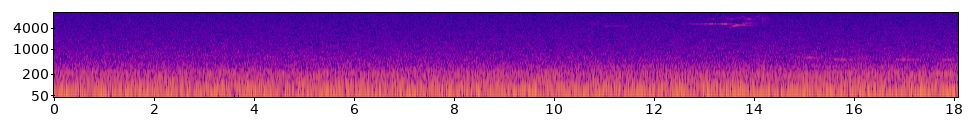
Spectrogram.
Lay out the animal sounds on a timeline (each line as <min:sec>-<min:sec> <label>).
0:10.9-0:11.5 Black-throated Green Warbler (Setophaga virens)
0:12.7-0:14.1 Black-throated Green Warbler (Setophaga virens)
0:13.3-0:14.4 Blackburnian Warbler (Setophaga fusca)
0:14.8-0:18.1 Mourning Dove (Zenaida macroura)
